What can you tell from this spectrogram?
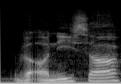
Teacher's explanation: Ve'onisa is mil'el, the main accent on the nun.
